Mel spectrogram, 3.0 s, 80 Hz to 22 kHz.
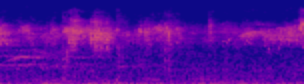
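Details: A young fieldfare waits for its parents to bring food on 20 May 2013, giving thin, hissing, high-pitched begging notes in short bursts over a soft outdoor background hiss.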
